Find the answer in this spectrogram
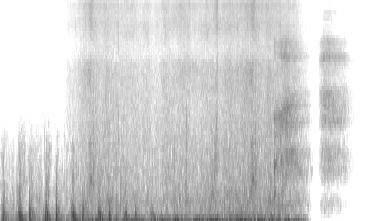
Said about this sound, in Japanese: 聞こえますか？私の鼓動。お兄さんと一緒です。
